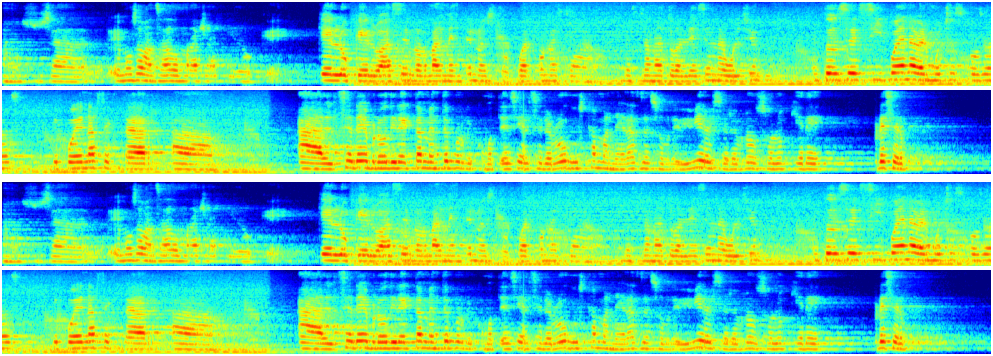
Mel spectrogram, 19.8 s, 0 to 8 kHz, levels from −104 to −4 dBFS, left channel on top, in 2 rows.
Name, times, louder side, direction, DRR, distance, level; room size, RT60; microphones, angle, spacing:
voice 1, 0.0-2.8 3.2-7.6 8.1-10.0 10.4-12.2 12.8-18.1 18.6-18.9, left 1 dB, 15° left, 9 dB, 0.9 m, -26 dB
sound 1, 3.5-12.6, equal, 5° right, 1.1 m, -35 dB
24.0 x 18.5 x 9.9 m, 2.2 s
head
